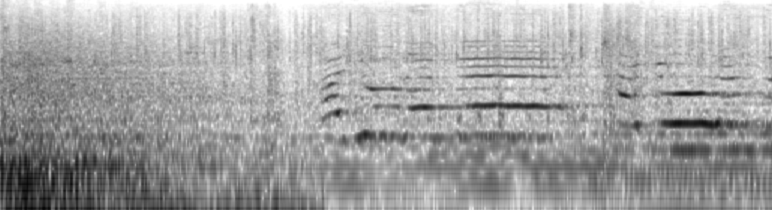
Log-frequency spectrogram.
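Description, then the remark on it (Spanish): A heavy downpour of rain roars steadily and loudly on people driving along a road, making it impossible to see. A deep rumbling low end in the first seconds, then it continues beneath sustained tonal, voice-like sounds layered over it. “La lata es que con este aguacero no se ve nada.”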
